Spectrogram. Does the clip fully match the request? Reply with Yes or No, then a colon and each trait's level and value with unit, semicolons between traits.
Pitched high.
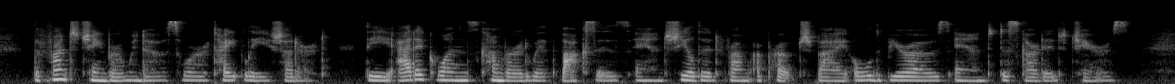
No: medium, 180 Hz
